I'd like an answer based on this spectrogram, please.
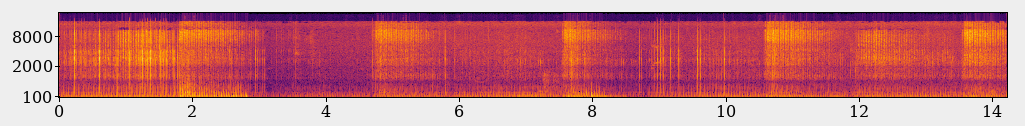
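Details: Domestic cat purring up close: a steady low rumbling purr runs throughout, swelling and fading in loudness, with brief rustles of fur and handling noise.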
